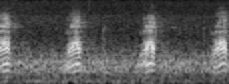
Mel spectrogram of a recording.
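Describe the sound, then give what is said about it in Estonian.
A duck quacks four times in a steady, evenly spaced rhythm, each quack loud and nasal over a low outdoor background rumble. “part teeb oma tööd aga samal ajal võtan päikest, on ju.”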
